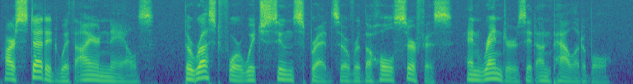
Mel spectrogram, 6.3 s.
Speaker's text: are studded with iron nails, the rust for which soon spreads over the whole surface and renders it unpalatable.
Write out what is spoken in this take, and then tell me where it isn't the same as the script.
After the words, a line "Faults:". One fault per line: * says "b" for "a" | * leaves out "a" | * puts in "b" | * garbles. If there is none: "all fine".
are studded with iron nails, the rust for which soon spreads over the whole surface and renders it unpalatable.
Faults:
all fine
